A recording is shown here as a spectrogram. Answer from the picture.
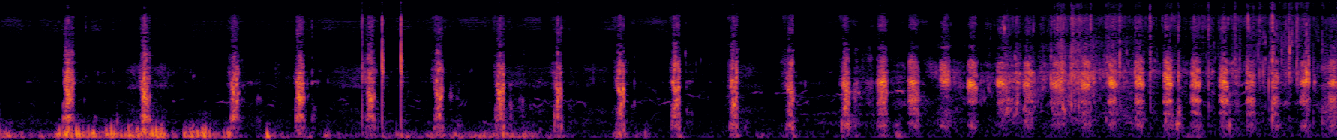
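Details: Nine-year-old Golden Retriever Ljubica fetching a wooden stick; rhythmic, airy panting bursts about once a second, quickening toward the end as softer rustling and a voice calling her name join in.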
